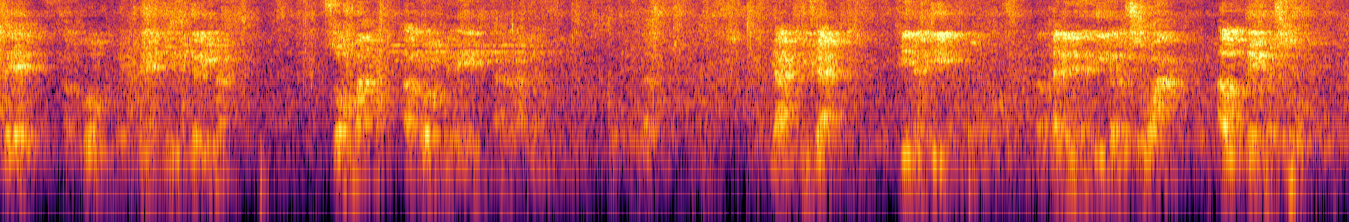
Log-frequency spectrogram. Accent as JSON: {"language": "Arabic", "country": "Egypt", "said": "انت عارفين احنا كمصريين"}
